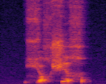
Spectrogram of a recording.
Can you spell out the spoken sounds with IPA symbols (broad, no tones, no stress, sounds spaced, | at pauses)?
ç ʏ χ ʃ i χ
